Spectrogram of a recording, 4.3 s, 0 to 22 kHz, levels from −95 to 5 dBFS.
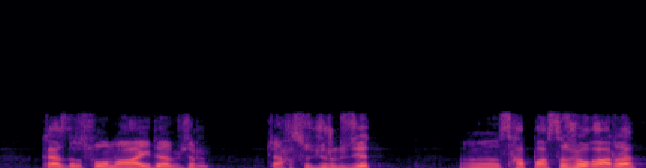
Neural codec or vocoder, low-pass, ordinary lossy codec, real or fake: codec, 24 kHz, 6 kbps, HILCodec; 7.2 kHz; Opus, 64 kbps; fake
